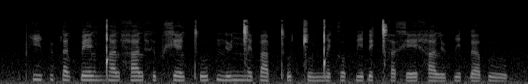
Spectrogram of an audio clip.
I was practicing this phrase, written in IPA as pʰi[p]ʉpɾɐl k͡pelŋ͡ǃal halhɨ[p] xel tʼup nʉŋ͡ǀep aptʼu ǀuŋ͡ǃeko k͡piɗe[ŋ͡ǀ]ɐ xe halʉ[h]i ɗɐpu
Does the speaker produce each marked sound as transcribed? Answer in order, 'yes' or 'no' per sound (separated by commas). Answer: yes, yes, no, no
